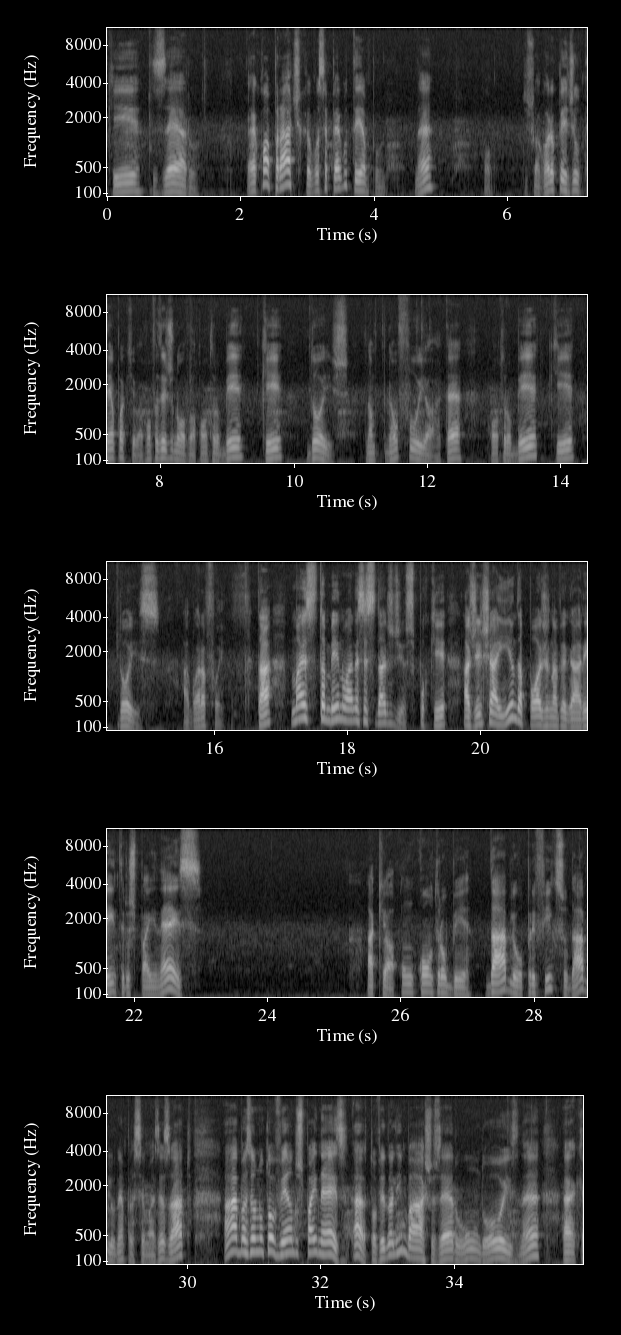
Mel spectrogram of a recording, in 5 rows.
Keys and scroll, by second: 0.0-0.6 typing, 2.7 ctrl+b, 8.4 ctrl+b, 9.4 q, 10.2 2, 11.7-12.4 typing, 13.1 ctrl+b, 13.4-15.0 typing, 23.3 ctrl+b, 24.0 w.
